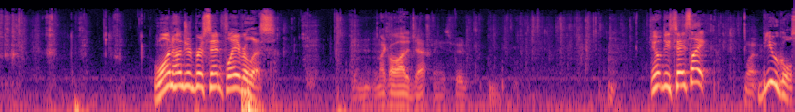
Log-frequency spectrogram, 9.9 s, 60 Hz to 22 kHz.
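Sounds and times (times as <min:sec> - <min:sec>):
crunchy chewing of a crouton-like Japanese snack: 0:00.0 - 0:01.9, 0:03.4 - 0:08.2
speech: 0:02.0 - 0:03.5, 0:04.8 - 0:06.0, 0:08.2 - 0:09.9.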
